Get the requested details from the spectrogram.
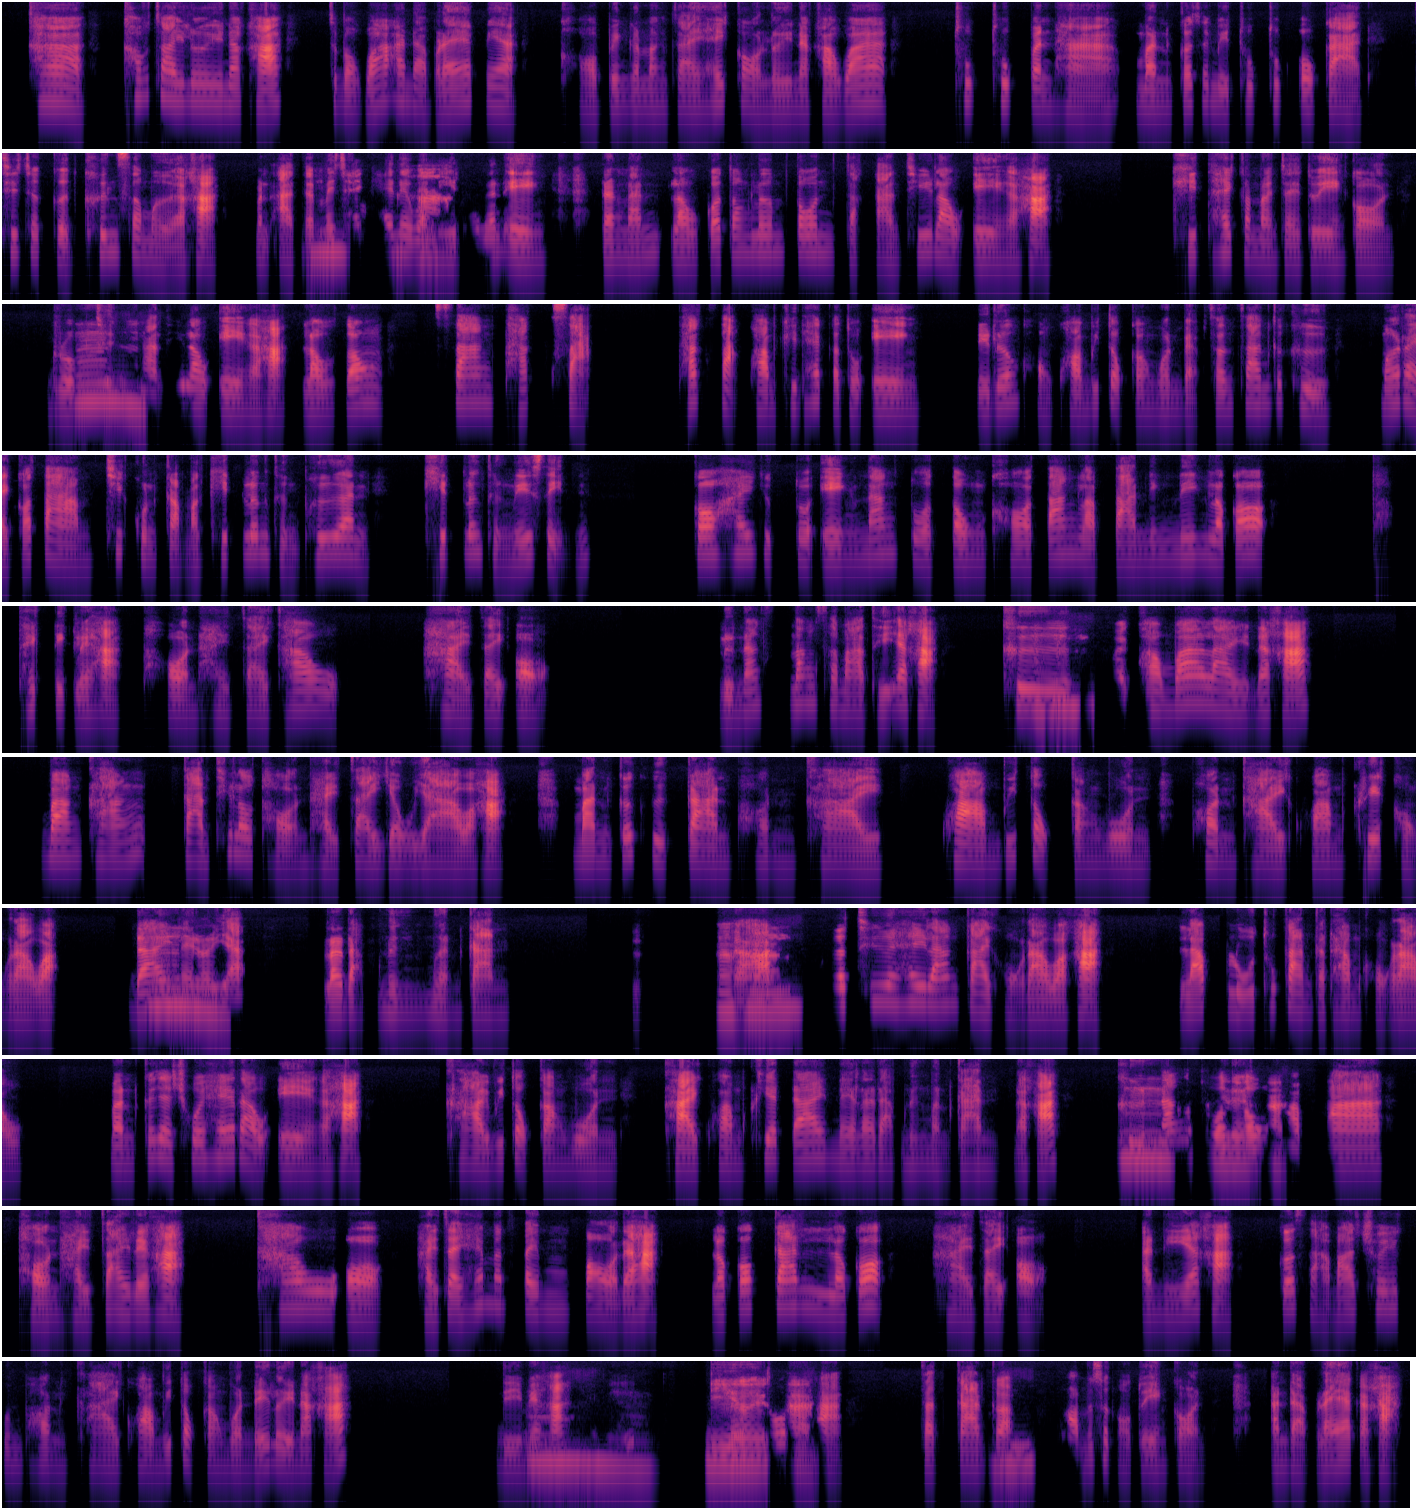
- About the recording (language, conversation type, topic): Thai, advice, คุณหลีกเลี่ยงการเข้าสังคมเพราะกลัวถูกตัดสินหรือรู้สึกวิตกกังวลใช่ไหม?
- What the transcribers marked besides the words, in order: distorted speech; mechanical hum; other background noise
